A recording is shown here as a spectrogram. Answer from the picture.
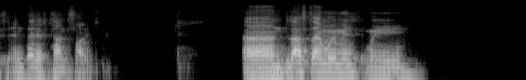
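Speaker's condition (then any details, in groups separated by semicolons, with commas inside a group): No condition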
